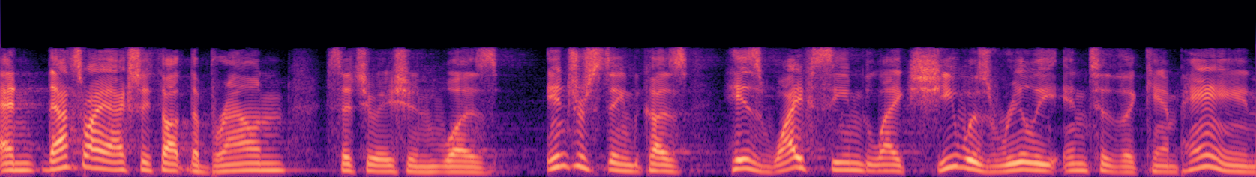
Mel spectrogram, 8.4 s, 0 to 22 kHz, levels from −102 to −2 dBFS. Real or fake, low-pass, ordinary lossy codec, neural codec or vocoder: real; 7.2 kHz; MP3, 64 kbps; none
